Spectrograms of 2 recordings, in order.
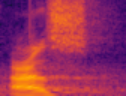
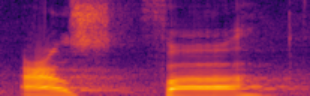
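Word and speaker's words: عصفا: Nah jangan kita baca asa tapi asfa. Oke. Falsifati asfa. 1 2 3. Falsifati asfa. Ingat huruf shad ini tebal jadi bacanya as as bukan as fa tapi asfa.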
